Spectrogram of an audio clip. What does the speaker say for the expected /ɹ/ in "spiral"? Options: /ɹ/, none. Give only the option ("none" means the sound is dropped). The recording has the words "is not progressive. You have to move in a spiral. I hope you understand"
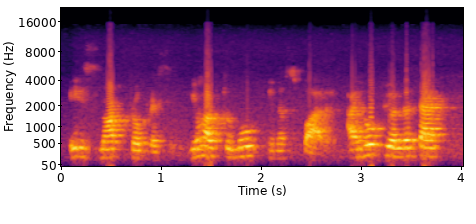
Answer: none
